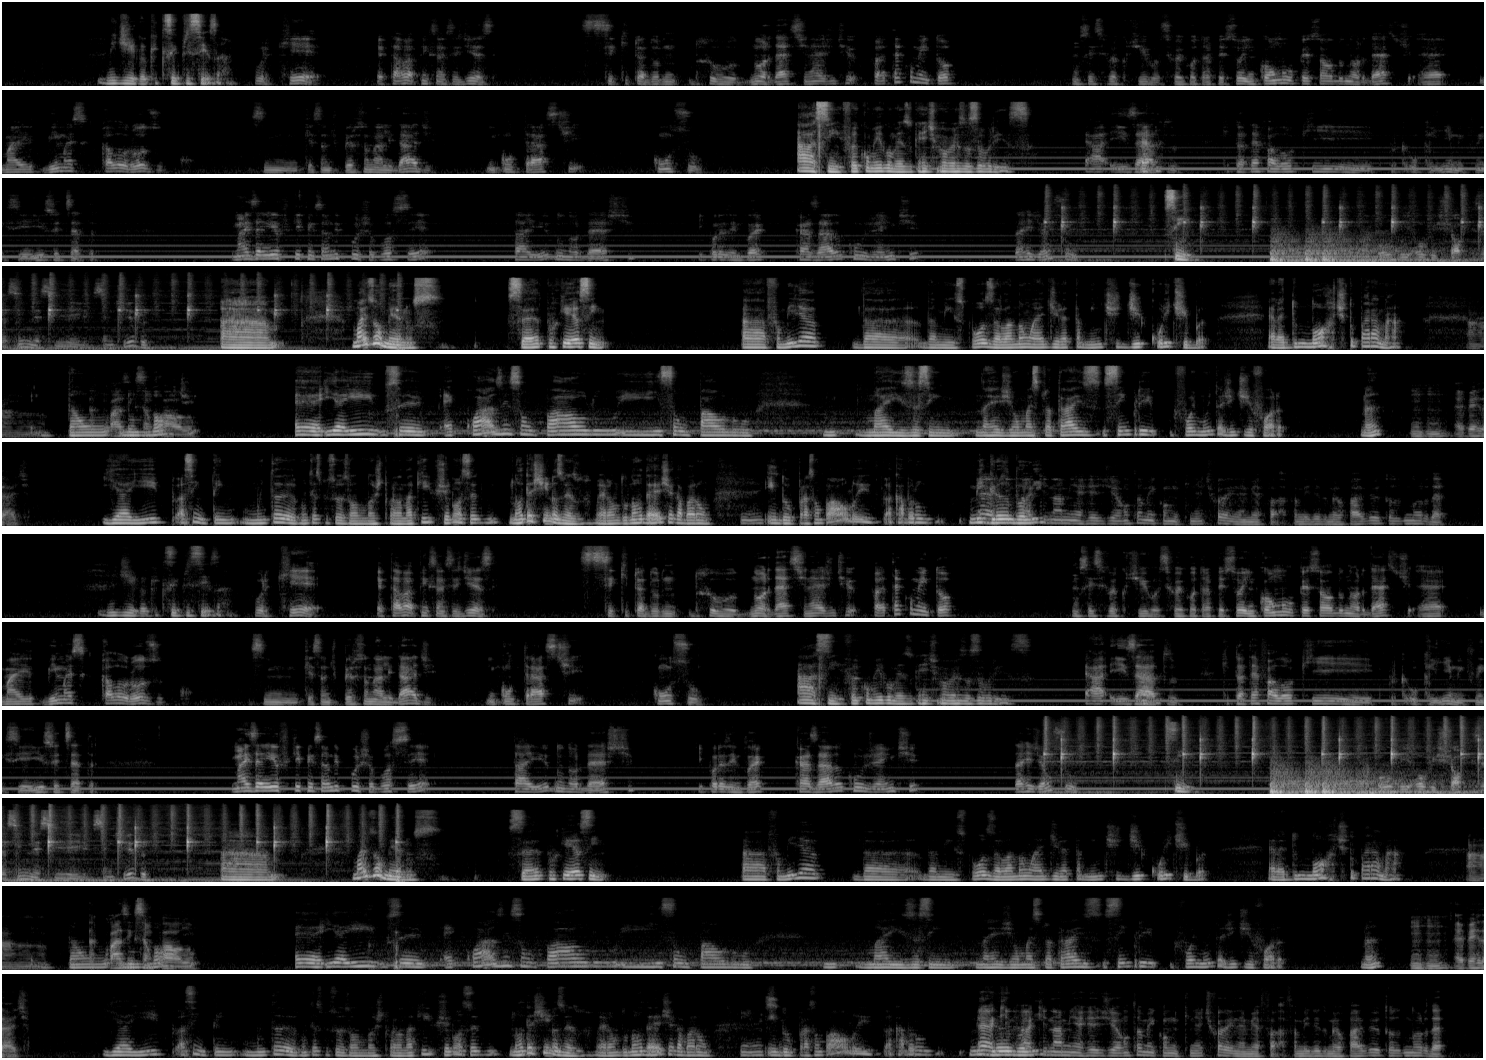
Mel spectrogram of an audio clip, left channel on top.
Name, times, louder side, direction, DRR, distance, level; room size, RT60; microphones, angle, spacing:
voice 1, 1.0-2.3 22.8-25.1 26.2-26.3 41.3-41.6 46.6-48.9 49.5-50.5 51.9-52.7 53.0-56.5 56.8-58.4 58.8-59.0 59.6-61.2 62.2-72.1 72.9-73.1 75.1-81.5 81.8-83.5 83.8-84.5, left 5 dB, 60° left, 0.5 m, -29 dB
voice 2, 2.5-3.2 3.7-4.9 5.8-9.5 10.7-14.4 14.8-16.7 17.3-19.2 19.7-20.6 21.3-21.8 25.6-30.6 31.0-31.1 31.9-33.9 34.8-36.0 36.6-37.3 37.6-38.8 39.8-40.4 43.2-46.0 59.1-59.7 60.3-61.2 73.4-74.4 81.5-82.0 83.8-88.5, right 4 dB, 40° right, 0.4 m, -37 dB
sound 1, 24.0-43.5, left 1 dB, 80° left, 0.8 m, -45 dB
sound 2, 40.0-48.4, right 4 dB, 85° right, 0.7 m, -30 dB
sound 3, 62.9-70.2, right 1 dB, 5° left, 0.7 m, -47 dB
4.4 x 2.3 x 2.6 m
head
